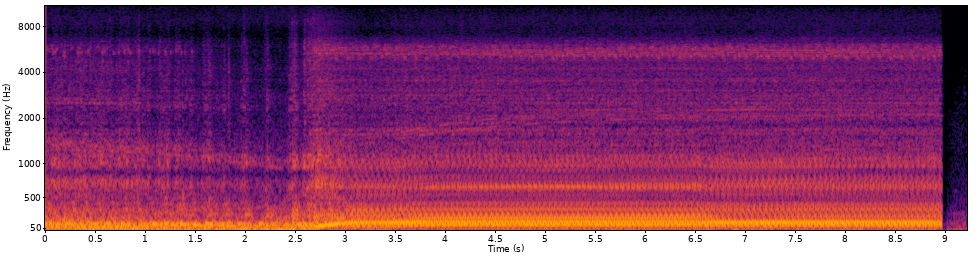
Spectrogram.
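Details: Twin-turbo Ford Ranger on E85 with revised tune, 4L80 transmission, first drive, power steering not hooked up: steady deep drone rising smoothly through a gear, even, no misses or knocks; engine pulls cleanly.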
